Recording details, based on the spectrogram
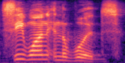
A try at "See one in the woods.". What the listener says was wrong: Open up your mouth just a little bit more. Woods. See one in the woods.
